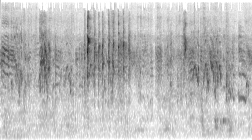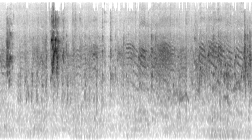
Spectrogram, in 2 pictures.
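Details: Budgerigars in a colony chirp while eating, a dense overlapping chatter of high squawks and twitters with bursts of louder chirps and some wing flutter.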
